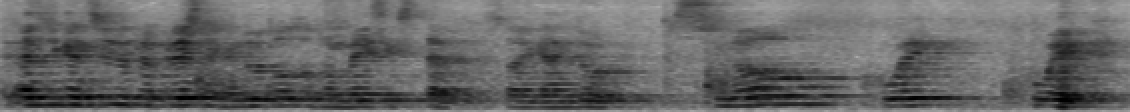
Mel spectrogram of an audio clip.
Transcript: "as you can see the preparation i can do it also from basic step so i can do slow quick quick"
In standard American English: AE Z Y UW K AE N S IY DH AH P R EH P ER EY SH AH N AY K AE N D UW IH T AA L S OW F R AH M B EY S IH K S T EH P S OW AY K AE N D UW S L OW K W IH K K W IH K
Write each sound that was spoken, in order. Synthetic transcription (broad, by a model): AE Z Y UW K AE N S IY DH AH P R EH P ER EY SH AH N AY K AE N D UW IH T AA L S OW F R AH M B EY S IH K S T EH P S OW AY K AE N D UW S N OW K W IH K K W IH K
